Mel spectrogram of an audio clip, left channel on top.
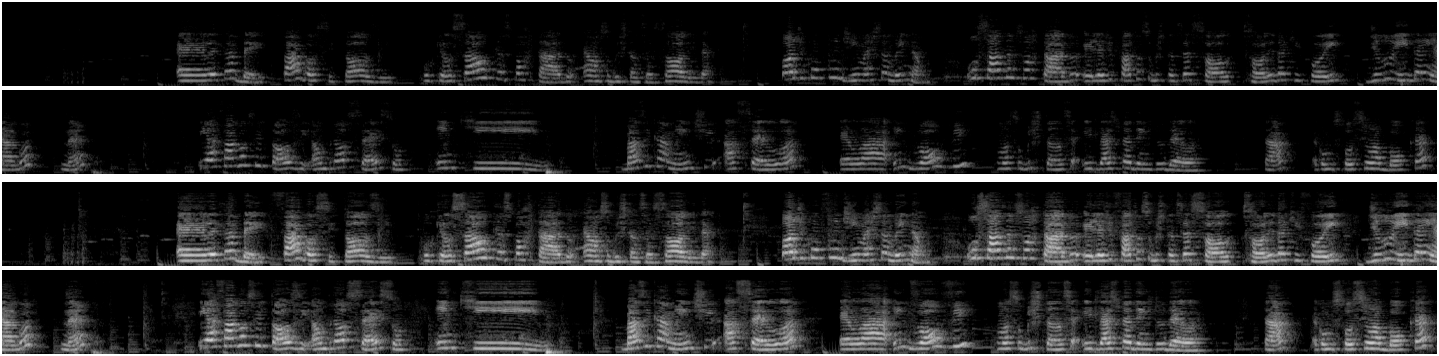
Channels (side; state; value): left; quieter; 14.0 dB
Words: Letra B, fagocitose, porque o sal transportado é uma substância sólida. Pode confundir, mas também não. O sal transportado, ele é de fato uma substância sólida que foi diluída em água, né? E a fagocitose é um processo em que, basicamente, a célula, ela envolve uma substância e traz para dentro dela, tá? É como se fosse uma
